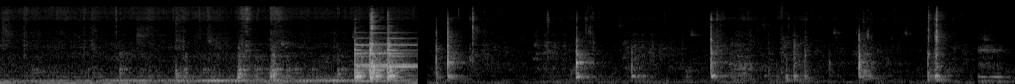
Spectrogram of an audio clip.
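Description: A spatula stirring and scraping spice paste frying in oil in a black iron pan, over a low steady hum, building to a loud metallic clatter with a brief ring just before 4 s. After a sudden cut, a spatula scrapes and knocks against an aluminium pot of beef curry in about five separate strokes.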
